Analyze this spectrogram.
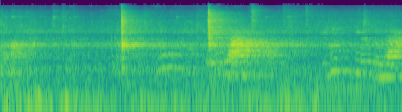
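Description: Metal elevator doors slide shut.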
